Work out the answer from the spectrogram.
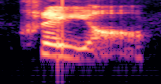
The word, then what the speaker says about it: crayon: is called crayon so the sound of C is curved and the pollinator is r so c and r are becoming true so the word we are reading like crayon and the sound of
